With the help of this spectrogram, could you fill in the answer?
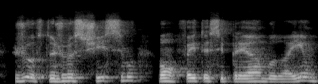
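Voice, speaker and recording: Here a man talks with a normal speaking voice at a moderate pace. His pitch is fairly high and his intonation fairly even. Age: 20s. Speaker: podcast host. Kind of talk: casual chat.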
